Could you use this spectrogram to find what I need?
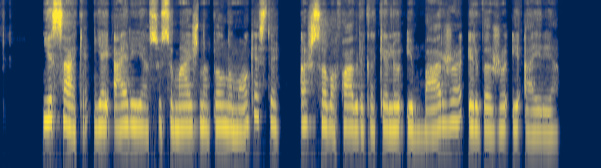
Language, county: Lithuanian, Kaunas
